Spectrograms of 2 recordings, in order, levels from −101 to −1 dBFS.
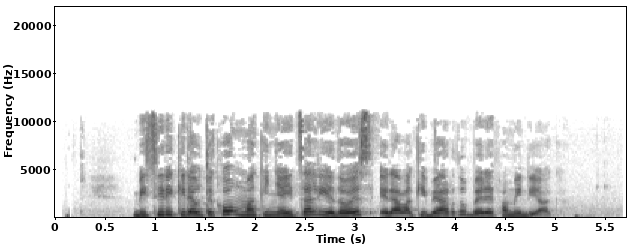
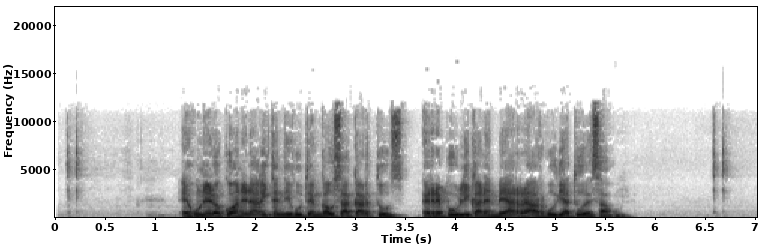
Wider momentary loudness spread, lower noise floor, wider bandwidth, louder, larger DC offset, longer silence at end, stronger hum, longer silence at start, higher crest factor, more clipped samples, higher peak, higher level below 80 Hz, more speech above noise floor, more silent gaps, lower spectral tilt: about the same, 8 LU vs 7 LU; about the same, -68 dBFS vs -65 dBFS; about the same, 11.5 kHz vs 12.5 kHz; second, -27 LUFS vs -14 LUFS; neither; second, 0.75 s vs 1.3 s; neither; second, 0.8 s vs 1.25 s; about the same, 16 dB vs 14 dB; neither; second, -12 dBFS vs 0 dBFS; second, -82 dBFS vs -52 dBFS; second, 41 dB vs 51 dB; neither; second, -3 dB/octave vs -5.5 dB/octave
